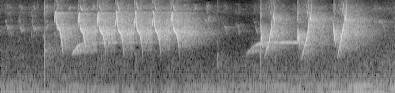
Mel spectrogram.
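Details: Bar-winged prinia in energetic song, used as a lure to provoke other prinias into singing. It gives a fast series of sharp, high, down-slurred chips, about six in a row, then a pause, a thin rising note and another burst of three.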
